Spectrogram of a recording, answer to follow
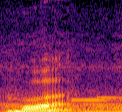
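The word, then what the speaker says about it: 和: Let's look at the Korean and Chinese characters, pronounced hwa and hua.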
